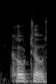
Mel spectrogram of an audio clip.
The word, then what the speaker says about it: Coteau: to facebook-dot-com forward-slash Michael Cote oh and that is spelt koto Co t e a you and you can post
